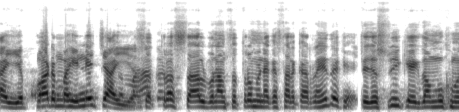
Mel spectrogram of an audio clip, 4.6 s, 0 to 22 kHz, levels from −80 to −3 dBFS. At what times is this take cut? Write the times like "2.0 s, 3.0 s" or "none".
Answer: 1.4 s, 3.6 s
